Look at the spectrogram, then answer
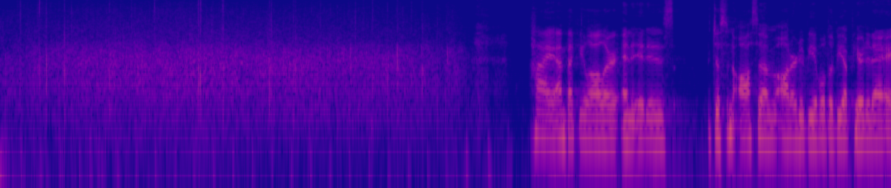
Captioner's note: applause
